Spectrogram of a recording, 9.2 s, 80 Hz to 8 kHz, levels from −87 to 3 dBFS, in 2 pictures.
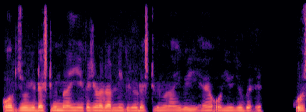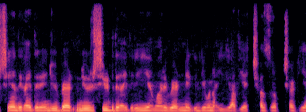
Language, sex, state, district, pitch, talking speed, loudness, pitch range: Hindi, male, Uttar Pradesh, Etah, 110 Hz, 285 wpm, -20 LUFS, 105-110 Hz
